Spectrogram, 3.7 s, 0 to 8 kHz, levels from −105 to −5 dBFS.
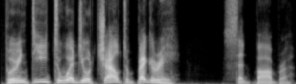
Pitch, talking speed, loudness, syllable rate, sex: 150 Hz, 160 wpm, -22 LUFS, 5.2 syllables/s, male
